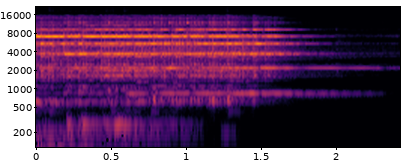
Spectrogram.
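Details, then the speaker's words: Electric fire pump controller with the emergency isolating switch thrown off: loud, high ringing alarm bell that stops abruptly when silenced, warning the isolating switch is off. "once I throw this switch all up we're going to have the Bell go off which is going to tell us that our emergency isolating switch is in the off position"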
